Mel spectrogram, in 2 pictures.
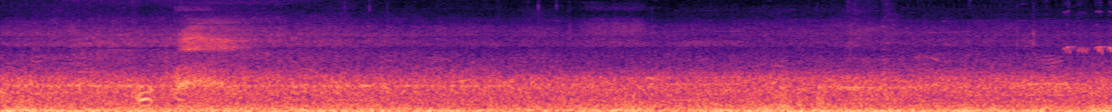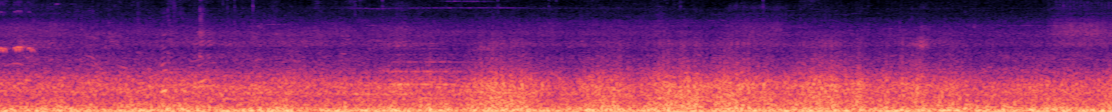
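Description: Traffic hums steadily along a busy street.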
